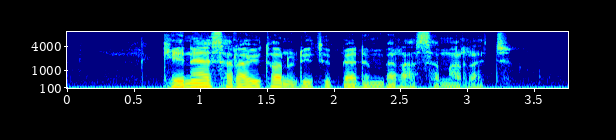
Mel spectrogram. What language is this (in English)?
Amharic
